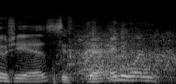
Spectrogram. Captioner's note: laughter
